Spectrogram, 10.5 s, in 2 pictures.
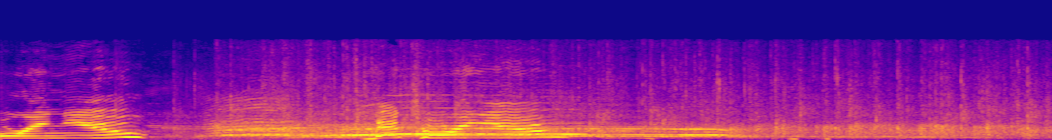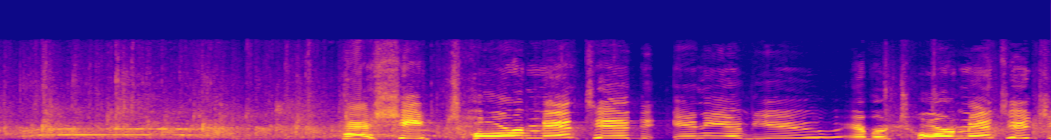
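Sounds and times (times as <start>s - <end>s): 
choir and staff applauding: 0.8s - 7.9s
laughter: 3.2s - 4.9s
speech: 7.1s - 10.5s.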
